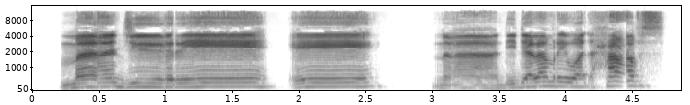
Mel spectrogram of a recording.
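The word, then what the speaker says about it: مجراها: Nah, tulisannya majroha. Tapi ketika rya dibaca dia menjadi imalah menjadi e. Majri e.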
